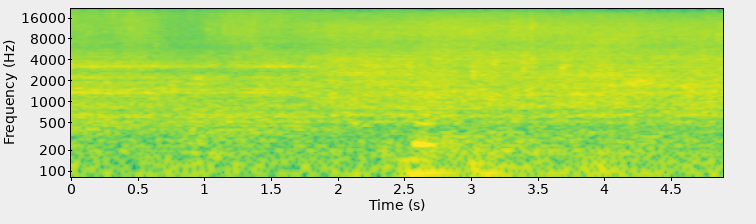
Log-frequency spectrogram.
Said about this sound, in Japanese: シャワー温度で代謝も高めたいから、ゆっくりたっぷり。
